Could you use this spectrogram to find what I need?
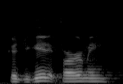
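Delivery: Highlander Appalachian mountain accent. Showing the audience the Highlander Appalachian accent they have. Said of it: "we have the Highlander Appalachian accent".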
